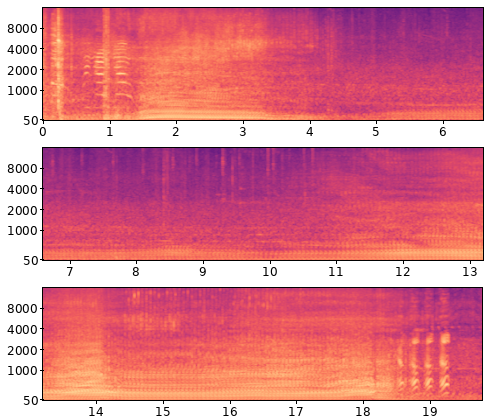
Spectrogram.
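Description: BMW motorcycle engine during slow-speed riding practice in Tennessee, a close low rumble that swells and eases as the bike creeps and accelerates, with short bursts of revving.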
